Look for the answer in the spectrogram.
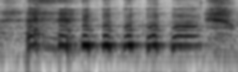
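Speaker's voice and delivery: high, helpless giggling fit; breathless giggle at herself; long laugh. Real, not acted. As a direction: let the laugh roll out. Long laugh after slip.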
